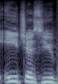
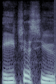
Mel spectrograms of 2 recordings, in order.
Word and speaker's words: Hsu: say Shu I always I say Hsu because it's it's capitalized and if you're searching for it it's like well now you know exactly what we're talking about if I say sure you might spell that it might look for like a thing you put on your foot yeah yeah so let's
